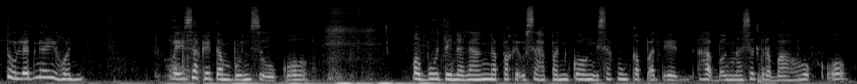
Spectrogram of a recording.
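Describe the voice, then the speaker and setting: A woman's voice: fairly high pitch, normal speed, mellow, slight background noise, natural voice. An actress playing a despairing abandoned wife and mother, plaintive and emotional, in a religious radio drama. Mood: weary, worried.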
